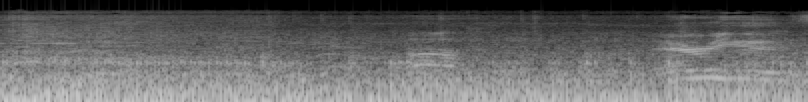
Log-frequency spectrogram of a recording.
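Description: Steady low rumble of a moving tour tram with wind on the microphone, with brief passenger voices about two seconds in and again near the end.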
